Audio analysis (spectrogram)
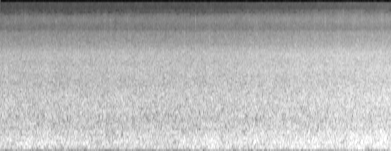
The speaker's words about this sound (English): Here comes the rain.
